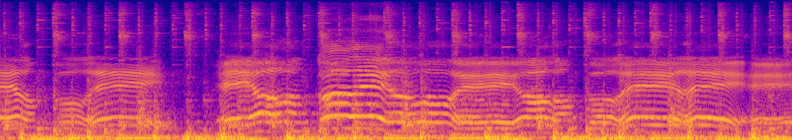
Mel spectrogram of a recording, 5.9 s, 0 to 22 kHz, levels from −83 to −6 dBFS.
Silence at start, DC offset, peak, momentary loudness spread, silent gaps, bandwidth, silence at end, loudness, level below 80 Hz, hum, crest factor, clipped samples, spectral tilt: 0 s; under 0.1%; -4 dBFS; 4 LU; none; over 20 kHz; 0 s; -18 LUFS; -22 dBFS; none; 14 dB; under 0.1%; -5 dB/octave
